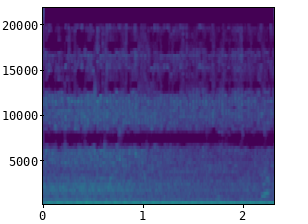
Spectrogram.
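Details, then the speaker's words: 2003 Ford Mustang 3.8 V6 at steady idle after fixing a cranking screeching noise: smooth, even low hum with no screech or squeal; engine sounds healthy. "As you can tell, I finally fixed the sound. The sound finally went away. The car sounds"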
